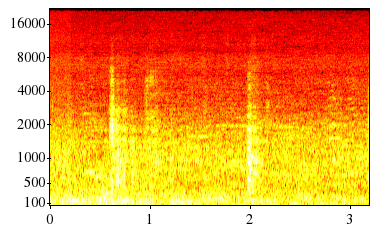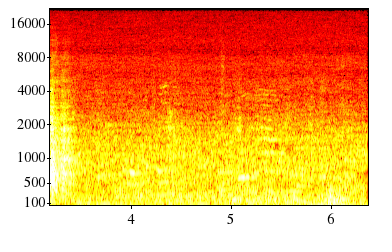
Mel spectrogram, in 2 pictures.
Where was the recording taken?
in a residential area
